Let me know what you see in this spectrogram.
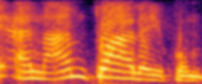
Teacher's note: ما تغنوش النون اللي عليها السكون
